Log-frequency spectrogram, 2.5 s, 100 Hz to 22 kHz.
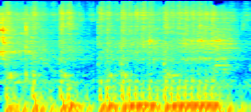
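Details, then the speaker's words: Coleman AT125UT ATV after replacing failed starter (previously single click, no crank): short cranking burst catches into low even single-cylinder chug; normal start, starter was the fault. "hey look at that that's what it was it was the starter"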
